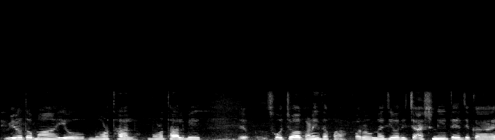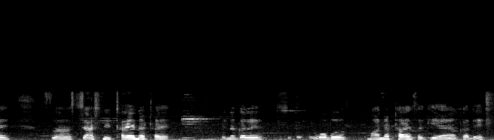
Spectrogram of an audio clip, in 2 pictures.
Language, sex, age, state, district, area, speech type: Sindhi, female, 60+, Gujarat, Surat, urban, spontaneous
